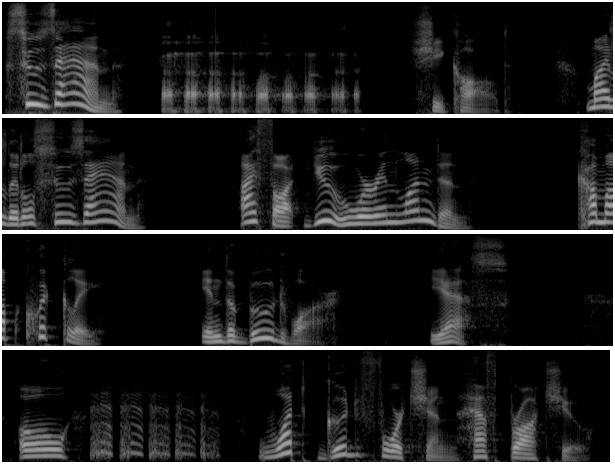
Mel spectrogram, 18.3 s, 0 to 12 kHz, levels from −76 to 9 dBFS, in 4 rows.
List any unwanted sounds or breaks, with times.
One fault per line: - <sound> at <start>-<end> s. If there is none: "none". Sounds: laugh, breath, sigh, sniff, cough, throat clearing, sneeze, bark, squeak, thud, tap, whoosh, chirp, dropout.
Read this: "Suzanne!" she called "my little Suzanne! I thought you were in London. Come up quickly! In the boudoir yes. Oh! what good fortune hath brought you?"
- laugh at 1.2-2.7 s
- laugh at 14.4-15.4 s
